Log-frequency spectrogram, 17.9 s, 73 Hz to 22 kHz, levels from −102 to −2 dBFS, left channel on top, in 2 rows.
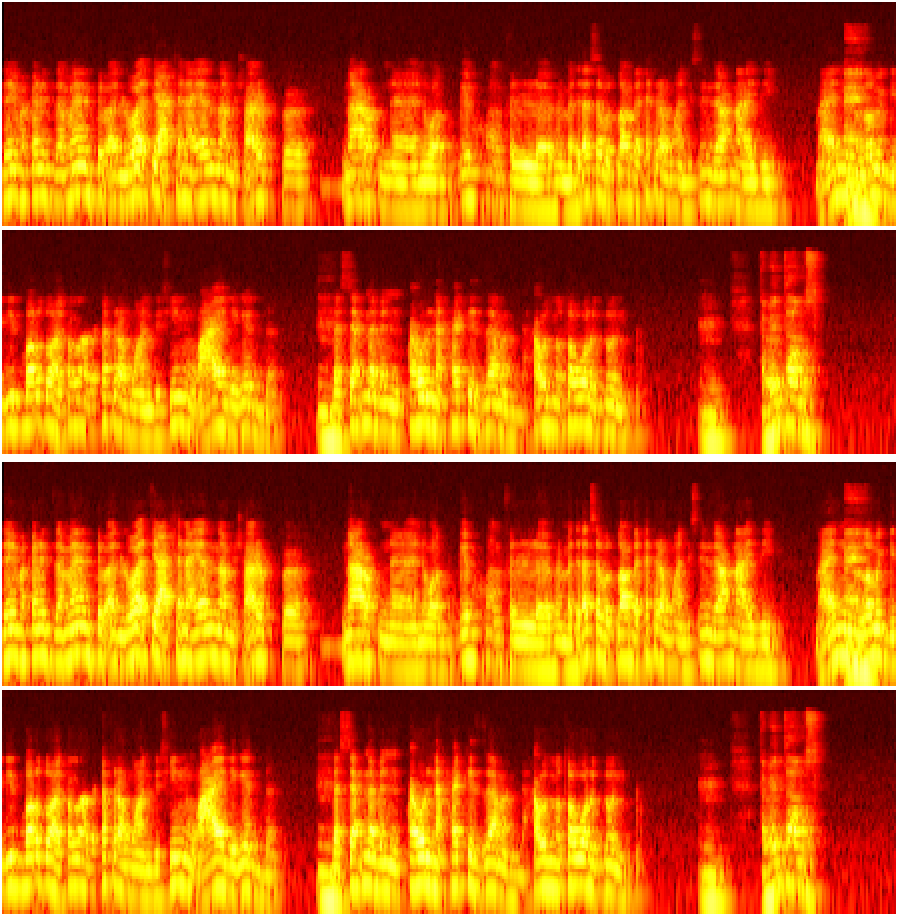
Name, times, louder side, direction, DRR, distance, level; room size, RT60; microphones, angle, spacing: voice 1, 0.0-3.1 3.4-7.8 8.1-11.7 12.2-15.3, right 3 dB, 65° right, 0.8 m, -24 dB
voice 2, 3.2-3.6 8.4-8.7 12.1-12.4 15.9-17.1, right 1 dB, ahead, 1.7 m, -26 dB
4.8 x 3.9 x 5.3 m
head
